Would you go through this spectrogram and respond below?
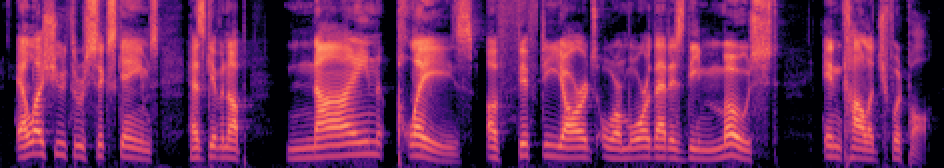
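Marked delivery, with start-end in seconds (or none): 0.2-6.5 slow, measured, every word spelled out, "nine" drawn out. Repeating a statistic about big plays given up, said slowly. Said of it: "Let me say that again slowly".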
